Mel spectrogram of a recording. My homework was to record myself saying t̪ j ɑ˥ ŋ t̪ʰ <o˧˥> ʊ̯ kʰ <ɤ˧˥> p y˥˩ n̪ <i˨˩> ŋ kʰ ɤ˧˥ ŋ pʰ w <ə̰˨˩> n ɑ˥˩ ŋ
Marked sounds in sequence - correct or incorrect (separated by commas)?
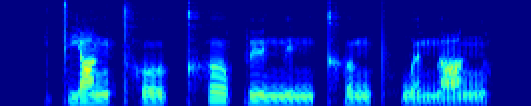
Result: correct, incorrect, incorrect, correct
